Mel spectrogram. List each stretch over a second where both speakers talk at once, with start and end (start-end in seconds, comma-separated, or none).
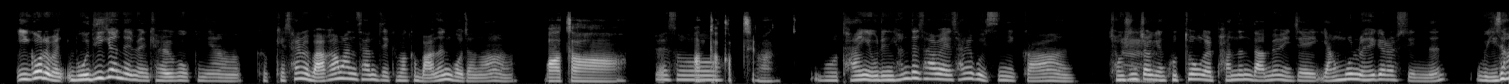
none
